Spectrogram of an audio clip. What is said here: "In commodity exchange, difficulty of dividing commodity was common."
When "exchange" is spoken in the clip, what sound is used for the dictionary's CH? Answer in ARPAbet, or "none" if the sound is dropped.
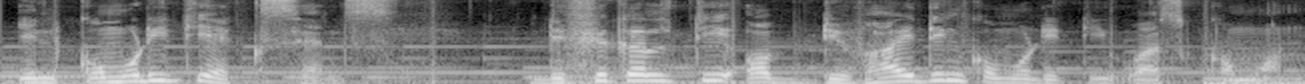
none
